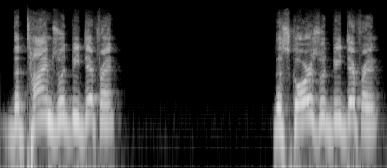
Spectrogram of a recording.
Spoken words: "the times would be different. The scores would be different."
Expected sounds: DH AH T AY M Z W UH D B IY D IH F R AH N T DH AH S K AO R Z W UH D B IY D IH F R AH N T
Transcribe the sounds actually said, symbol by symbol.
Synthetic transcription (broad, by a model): DH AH T AY M Z W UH D B IY D IH F R AH N T DH AH S K AO R Z W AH D B IY D IH F R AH N T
